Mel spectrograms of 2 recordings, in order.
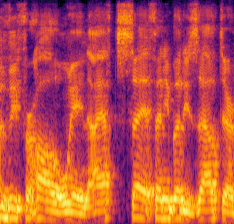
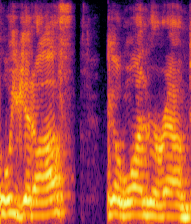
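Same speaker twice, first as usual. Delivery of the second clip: ordinary talk, nothing marked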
